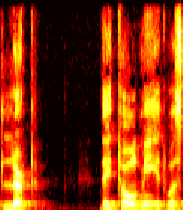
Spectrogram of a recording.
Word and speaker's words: LRRP: They called it the recondo school, long range reconnaissance patrol training, LRRP, though we pronounced it lurp.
